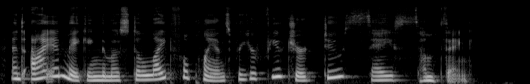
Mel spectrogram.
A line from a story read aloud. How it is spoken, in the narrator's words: cried Sybil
